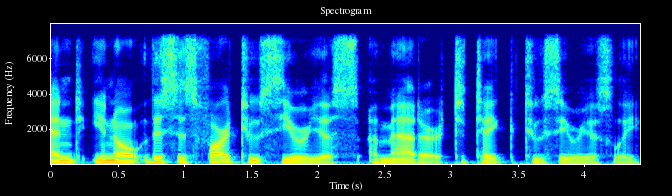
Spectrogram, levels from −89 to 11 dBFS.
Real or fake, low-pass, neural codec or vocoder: fake; 7.2 kHz; autoencoder, 48 kHz, 128 numbers a frame, DAC-VAE, trained on Japanese speech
